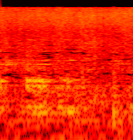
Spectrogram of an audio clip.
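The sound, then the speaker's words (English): Oil, or vegan butter in its place, heats in a cooking pot for curry before tofu is fried, producing a steady, fairly quiet hiss and sizzle with no talk. “Now we're using the same pot, huh? To cook the curry, huh? Yeah. We also put like a tablespoon of oil.”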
